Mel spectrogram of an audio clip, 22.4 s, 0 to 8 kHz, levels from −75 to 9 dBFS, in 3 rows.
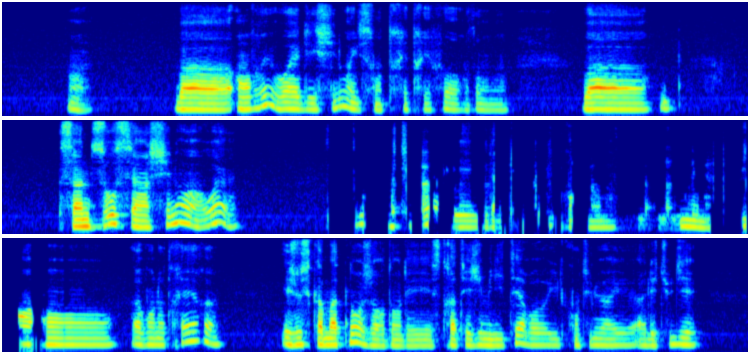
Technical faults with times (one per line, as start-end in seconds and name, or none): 10.69-10.75 other side's voice leaking through
10.74-13.53 speech suppressed in double talk
11.47-11.75 other side's voice leaking through
12.29-12.58 other side's voice leaking through
13.35-13.39 other side's voice leaking through
13.80-14.92 other side's voice leaking through
14.22-15.58 speech suppressed in double talk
